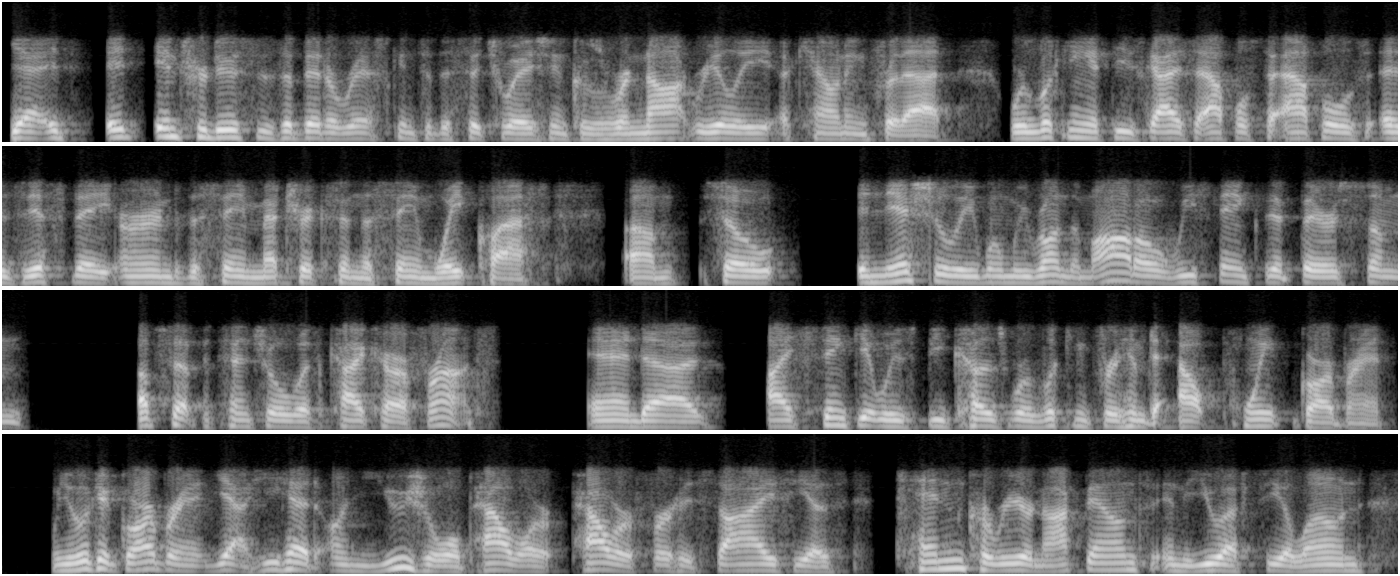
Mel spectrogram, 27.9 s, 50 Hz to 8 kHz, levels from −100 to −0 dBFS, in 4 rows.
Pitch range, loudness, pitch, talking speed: 125-145 Hz, -22 LUFS, 135 Hz, 200 wpm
